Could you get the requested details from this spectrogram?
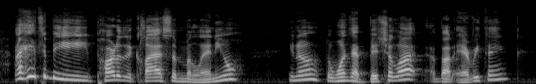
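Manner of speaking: every phrase rising in pitch like uptalk. Complaining about millennials, voice rising like a question: rising intonation like a question. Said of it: "talking like there's a question mark at the end".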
